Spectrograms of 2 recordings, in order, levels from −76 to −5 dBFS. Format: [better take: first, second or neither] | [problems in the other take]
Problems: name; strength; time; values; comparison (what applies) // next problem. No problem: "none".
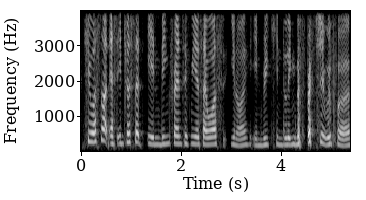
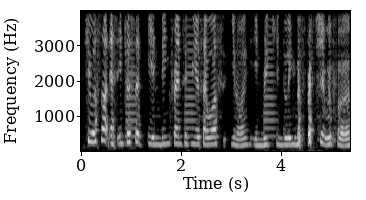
first | noise reduction (classical method WPE with log-MMSE)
